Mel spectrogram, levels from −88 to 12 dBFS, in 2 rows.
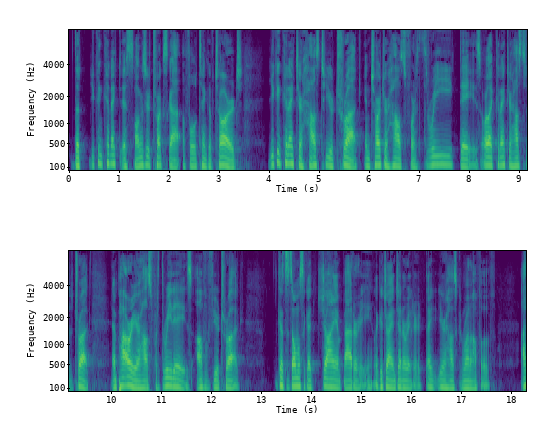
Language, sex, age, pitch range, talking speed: English, male, 30-49, 110-135 Hz, 220 wpm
